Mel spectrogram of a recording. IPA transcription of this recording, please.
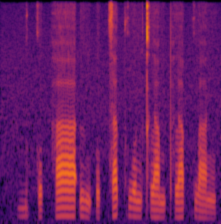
b ɯ˨˩ k̚ ʔ o˨˩ k̚ h aː˧ ʔ ɯ˨˩ ŋ ʔ o˨˩ k̚ s a˥˩ t̚ k w o˧ n kʰ l a˧ m pʰ l a˦˥ p̚ k w a˧ ŋ

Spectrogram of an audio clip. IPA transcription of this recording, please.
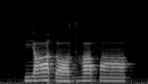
j ɑ ɗ ɒ dʱ ɑ p ɑ̃

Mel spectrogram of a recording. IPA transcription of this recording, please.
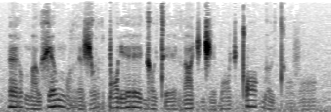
ɛ˧ ɾ ɤ˩ ŋ͡m a˩ u̯ xʲ ɛ˥ u̯ ŋ ɔ˩ r ɛ˩ ʒ ɤ˧ r k͡p ɔ˧ ɾʲ eː˥ ɾ eː˧ ɡʲ ɔ˩ i̯ tʼ eː˩ r aː˧ t͡ʃ d͡ʒ e˩ ɓ ɔː˧ t͡ʃ tʼ ɔː˥ ɡ͡b əː˩ i̯ tʰ ɔ˩ v ɔ˧

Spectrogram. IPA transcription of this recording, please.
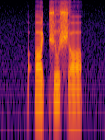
ʔ ɒ˧ t͡ʃ u˦ ʃ ɒ˨

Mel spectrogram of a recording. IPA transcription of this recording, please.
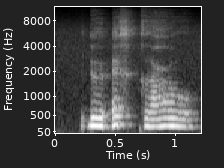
ɗ ø ʔ ɛ x k ə ʕ o

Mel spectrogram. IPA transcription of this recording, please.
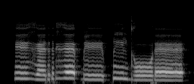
e˦ ɣ ɛ˨ r ɣ ɛ˦ ɓ eː˨ p ĩ˦ d oː˨ ɾ ɛ˨

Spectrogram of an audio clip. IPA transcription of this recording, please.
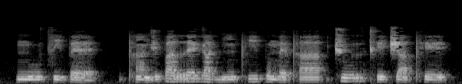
m uː˨ t͡s i˨ p ɛ˨ | pʰ ã˨ ɡ ɪ˦ p a˦ r ɛ˦ ɡ a˨ ɡ͡b ĩ˨ pʰ i˦ p ʊ˨ m ɛ˨ pʰ a˦ | t͡ʃ uː˦ r kʰ ɪ˨ t͡ʃ a˨˦ pʰ ɪ˦

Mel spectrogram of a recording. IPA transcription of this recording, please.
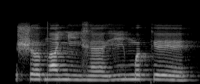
ʃ ə˧ d ã˧ ɲ ĩ˨ ɣ ɛ̃˨ ɣ i˧ m ə˦ k e˦˨

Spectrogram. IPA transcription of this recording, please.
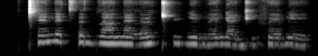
ǀʰ ɛ n ɛ t͡sʼ ə d b l a n æ l œ l ǀʰ y ɠ ẽ b ɛ̃ ɠ æ d͡ʒ i f ɛ̃ ɓ ẽ

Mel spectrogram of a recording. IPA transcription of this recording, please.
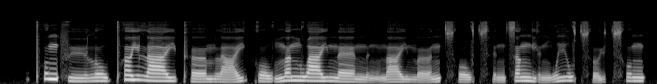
pʰ ʊ˥ ŋ f yː˨ l o˧ w pʰ ɐ˥ j l aː˧ j pʰ œː˨ m l aː˨˥ j k o˧ w n̪ ɐ˥ n w aː˥ j n̪ ɛː˧ n̪ ɪ˨˩ ŋ n̪ aː˧ j m œː˨˥ n t͡sʰ o˨ w t͡sʰ ɪ˨ ŋ s ɐ˥ ŋ j ɪ˨ ŋ w iː˥ w t͡sʰ ɵ˨˥ ɥ t͡sʰ ʊ˥ ŋ

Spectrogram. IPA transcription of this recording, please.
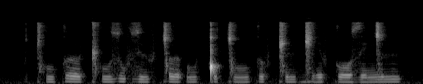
ǀʰ u k ɵː ǁʰ u z u f z ʉ f ǀ ɵː ʔ uː ǃ ɨ ǀ uː k ɵ f ǁ ɨː ɡ͡ǁ eː f k o z e ŋ͡ǀ ʉ

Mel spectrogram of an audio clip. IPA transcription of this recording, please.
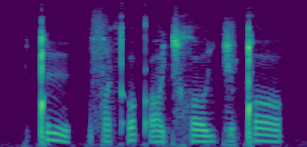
ǃ ɨ | sˤ ɑ kʼ ɔ kʼ ɒː c χ oː ʎ c o ǃ ɔ

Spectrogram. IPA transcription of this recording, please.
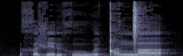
x ɐ ʒ e ɾ ʉ x u w ɵ ɡ͡ǃ a ŋ͡ǀ a

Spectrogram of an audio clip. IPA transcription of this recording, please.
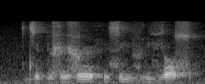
dʲ ɛ˩ pʲ ɐ˩ ʐ i˩ ʐ øː˦˨ h i˩ s iː˦˨ v i˩ vʲ ɔ˦˨ s

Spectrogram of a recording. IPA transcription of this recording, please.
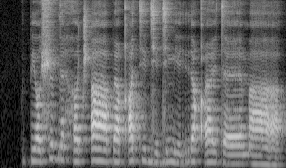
pʲ ɔ ɕ ø ɡ ɛ h ʌ t͡ʃʼ aː p ɛ qʼ a tʲ ɔ dʲ ø dʲ o mʲ ø rʲ o qʼ eː t ɛː m aː

